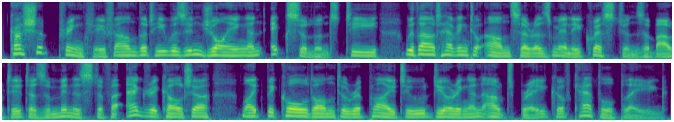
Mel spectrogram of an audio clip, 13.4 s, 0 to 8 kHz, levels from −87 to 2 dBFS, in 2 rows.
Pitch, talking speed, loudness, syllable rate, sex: 120 Hz, 165 wpm, -18 LUFS, 4.9 syllables/s, male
